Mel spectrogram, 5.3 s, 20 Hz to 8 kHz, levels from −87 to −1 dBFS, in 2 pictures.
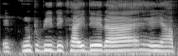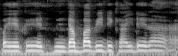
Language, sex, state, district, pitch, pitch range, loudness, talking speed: Hindi, female, Bihar, West Champaran, 225 Hz, 210-230 Hz, -15 LUFS, 190 wpm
